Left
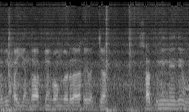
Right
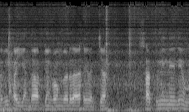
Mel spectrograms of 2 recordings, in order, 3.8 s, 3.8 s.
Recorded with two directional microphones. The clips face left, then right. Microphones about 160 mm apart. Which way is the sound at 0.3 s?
5° left (ahead or behind).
